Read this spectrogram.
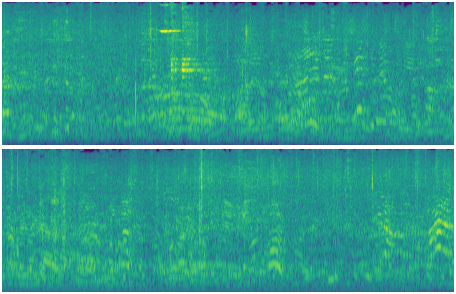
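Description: A crowd of men and women chatter loudly all around.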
